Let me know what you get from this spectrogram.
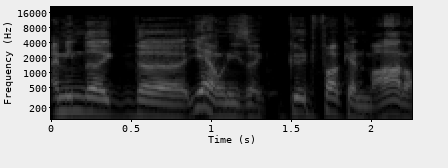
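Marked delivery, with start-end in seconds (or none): none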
